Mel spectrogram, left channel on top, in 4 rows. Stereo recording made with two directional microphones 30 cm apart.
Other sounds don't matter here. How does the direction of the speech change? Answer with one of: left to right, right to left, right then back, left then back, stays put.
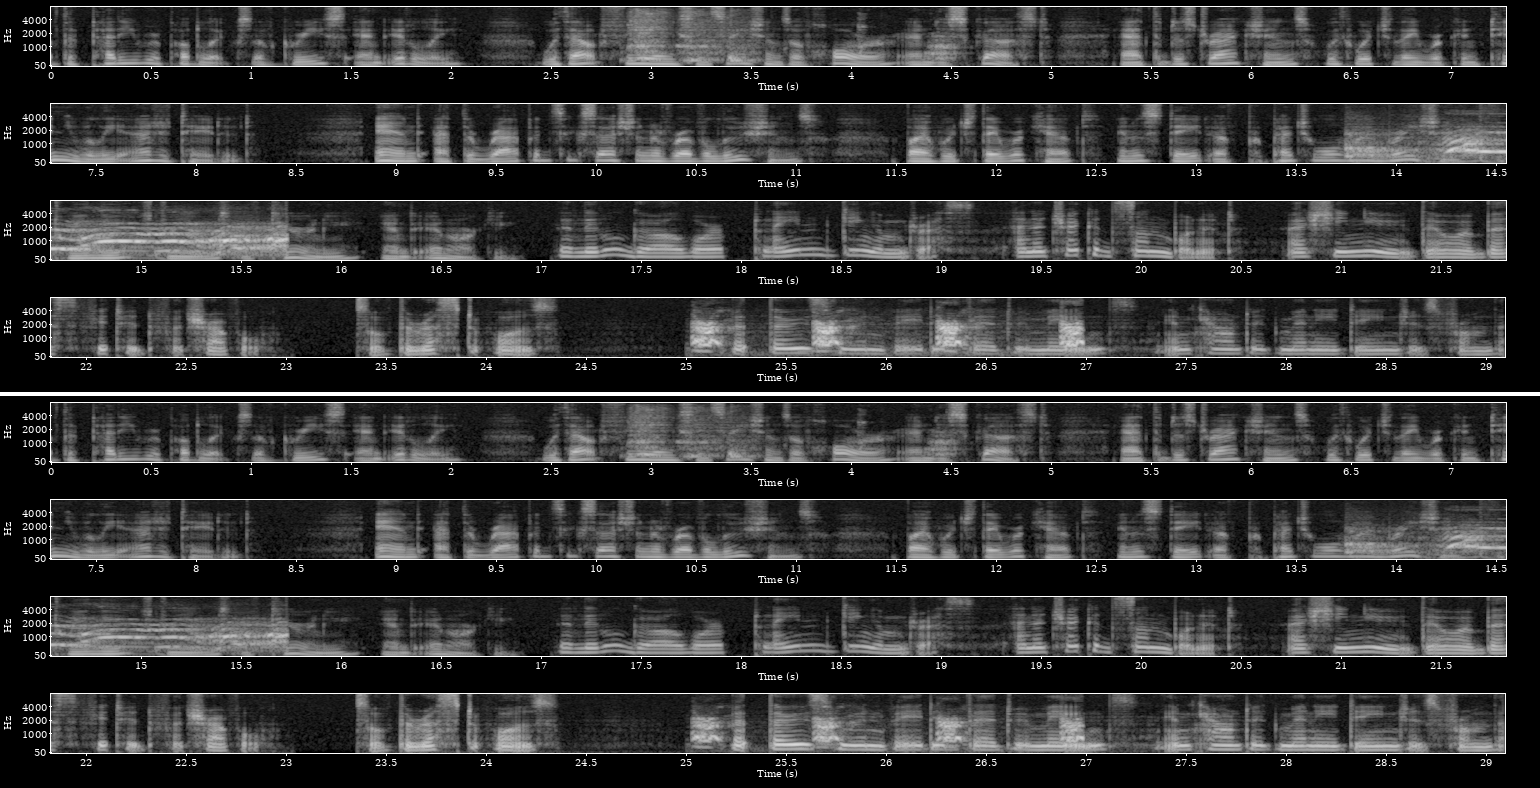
left to right.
